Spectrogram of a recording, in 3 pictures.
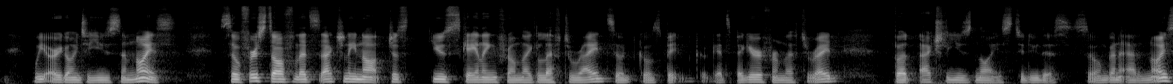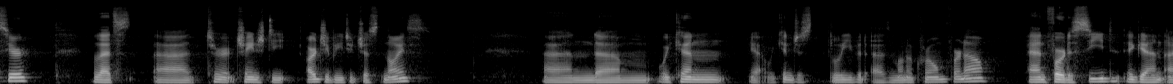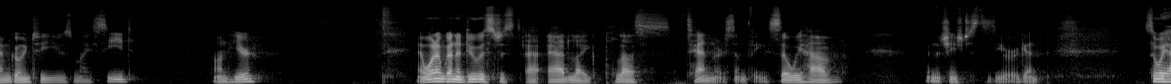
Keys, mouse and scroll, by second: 1.3 click, 2.6 click, 6.7 right click, 8.1 click, 8.8-10.0 typing, 10.2 click, 10.8 click, 11.4 middle click, 11.7 1, 12.7 1, 12.9 click, 13.4 click, 14.8 click, 16.0 click, 16.6 click, 22.3 click, 22.7 click, 24.1 click, 25.3 click, 26.3 typing, 26.7 click, 28.0 click, 28.8 click, 32.1-33.9 drag, 34.3-35.1 drag.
